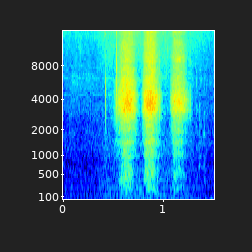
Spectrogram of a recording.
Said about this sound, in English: He's kind of sniffling and thinking about it.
